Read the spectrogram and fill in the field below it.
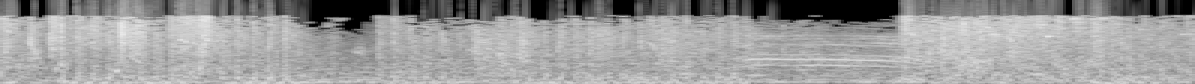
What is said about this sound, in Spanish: Una mujer encapuchada dispara a los policías desde la plataforma. El conductor es abatido a tiros y el copiloto salta al vacío.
